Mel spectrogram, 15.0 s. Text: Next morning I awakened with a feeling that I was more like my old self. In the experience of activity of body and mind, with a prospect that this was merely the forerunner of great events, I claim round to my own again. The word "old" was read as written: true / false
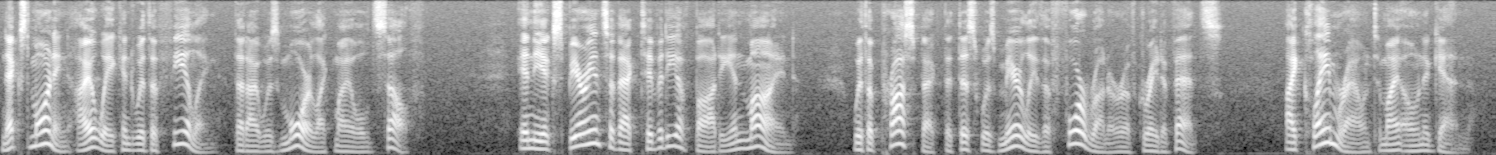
true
